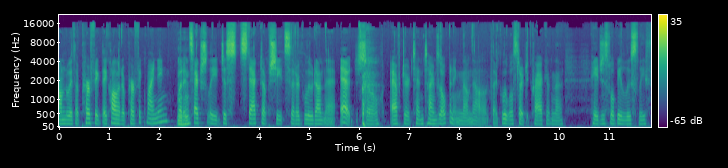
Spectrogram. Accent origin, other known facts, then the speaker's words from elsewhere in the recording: Illinois, United States; Yeah, I grew up outside of Chicago, so they have a whole room of his boxes in the Art Institute there.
